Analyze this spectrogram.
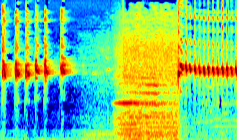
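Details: Sooty-headed bulbul gives short, clear whistled notes on one pitch, steady then a fast run of about fourteen, with a brief rush of noise between; an agitated singing bird used to provoke silent bulbuls into answering.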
